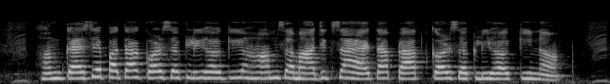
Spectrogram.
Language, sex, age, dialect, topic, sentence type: Magahi, female, 36-40, Western, banking, question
